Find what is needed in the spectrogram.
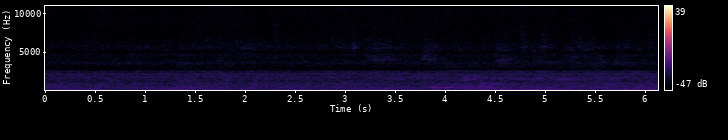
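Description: Steady low hum of an empty indoor hall's room ambience, with faint distant voices.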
